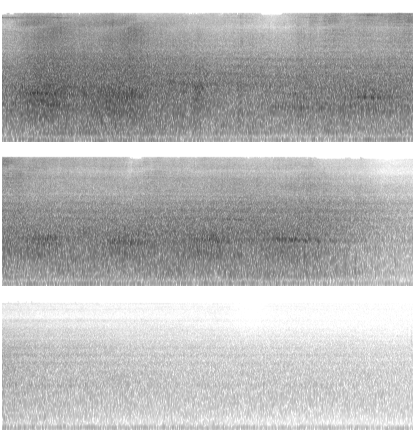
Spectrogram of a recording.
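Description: A long passenger train running past close by on a curved track, a steady rumble and clatter of wheels and bogies with faint high whining tones now and then. From about fifteen seconds in it fades steadily as the train draws away.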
